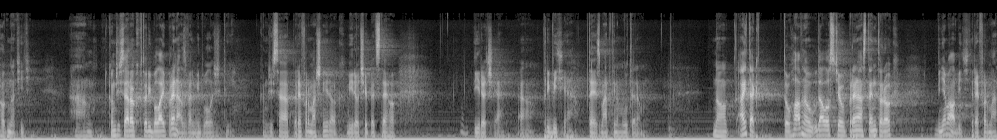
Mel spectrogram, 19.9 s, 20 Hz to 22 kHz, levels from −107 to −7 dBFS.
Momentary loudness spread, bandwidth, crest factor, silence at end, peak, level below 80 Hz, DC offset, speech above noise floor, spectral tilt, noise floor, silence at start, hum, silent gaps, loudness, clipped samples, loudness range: 20 LU; 15.5 kHz; 26 dB; 0 s; -8 dBFS; -54 dBFS; 2%; 28 dB; -3 dB/octave; -60 dBFS; 0 s; none; none; -31 LUFS; under 0.1%; 8 LU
